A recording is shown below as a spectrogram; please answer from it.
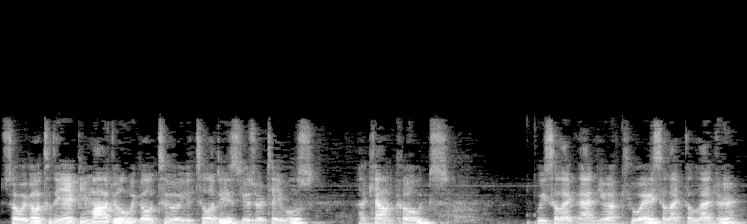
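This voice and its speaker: Male software trainer, lowish pitch, halting step-by-step explanation, recorded in a reverberant room. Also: fairly even intonation. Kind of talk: instructional screen-demo narration. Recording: echoey room, slightly dull sound.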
